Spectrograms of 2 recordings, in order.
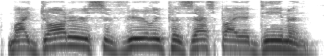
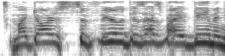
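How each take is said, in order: First: Said in the usual way. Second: Rattled off fast and high; fast, higher replay of the line; quick recap. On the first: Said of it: "came out and cried". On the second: Acted. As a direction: hurry through the woman's plea. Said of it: "look what happens".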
